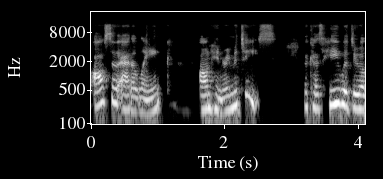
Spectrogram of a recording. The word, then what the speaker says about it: Henri Matisse: Okay, and I know I told you that we would be going over Henri Matisse, or Henri Matisse is how some people pronounce it.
